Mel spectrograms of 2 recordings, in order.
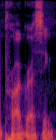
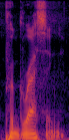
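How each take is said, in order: First: Progressing said as PRAH-gressing; open, full AH at the start of progressing; odd pronunciation. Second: Said in the usual way. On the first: Shown as a demonstration. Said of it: "really weird way of pronouncing". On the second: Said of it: "weird way of pronouncing progressing".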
